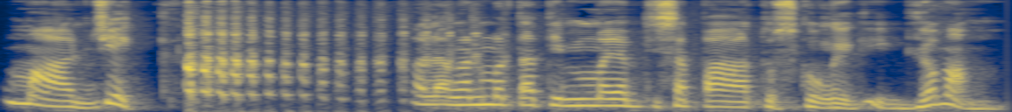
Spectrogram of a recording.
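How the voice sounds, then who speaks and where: A man acting the part of a fussy husband in a homemade comedy skit, complaining and teasing in quick bursts. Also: high-pitched, big pitch swings, background noise, heavily acted. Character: fussy husband, protective of his leather shoes.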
